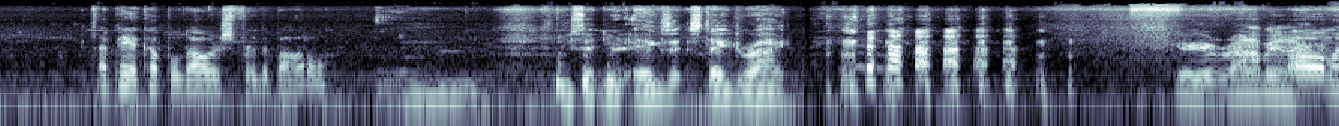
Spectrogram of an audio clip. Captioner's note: both Laughing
